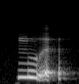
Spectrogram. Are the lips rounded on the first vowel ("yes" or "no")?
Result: yes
